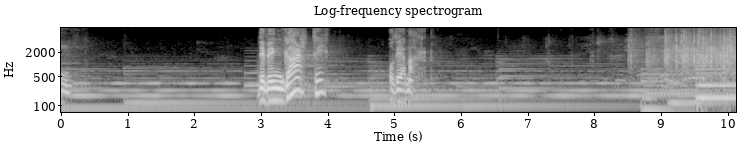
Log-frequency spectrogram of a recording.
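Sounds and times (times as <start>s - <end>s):
sustained keyboard chords: 0.0s - 10.1s
speech: 3.0s - 4.1s, 4.9s - 5.5s
audience applause: 8.0s - 10.1s.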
